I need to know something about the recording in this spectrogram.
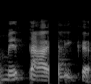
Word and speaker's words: metálica: Esdrúxula, metálica. Metálica é uma palavra esdrúxula, porque a sílaba tônica é a antepenúltima e todas elas levam acento.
